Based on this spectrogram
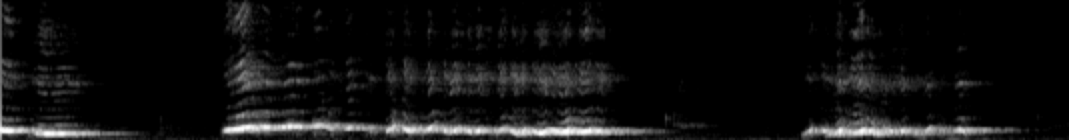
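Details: An African grey parrot, a pet, whistling a short falling note, then a long phrase that rises and wavers downward in quick pulses, and a final shorter wobbling whistle.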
